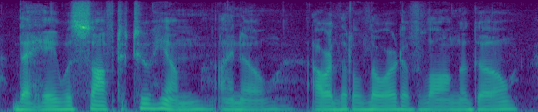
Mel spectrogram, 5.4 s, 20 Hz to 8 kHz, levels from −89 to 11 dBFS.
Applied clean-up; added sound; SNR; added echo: none; none; none; none.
